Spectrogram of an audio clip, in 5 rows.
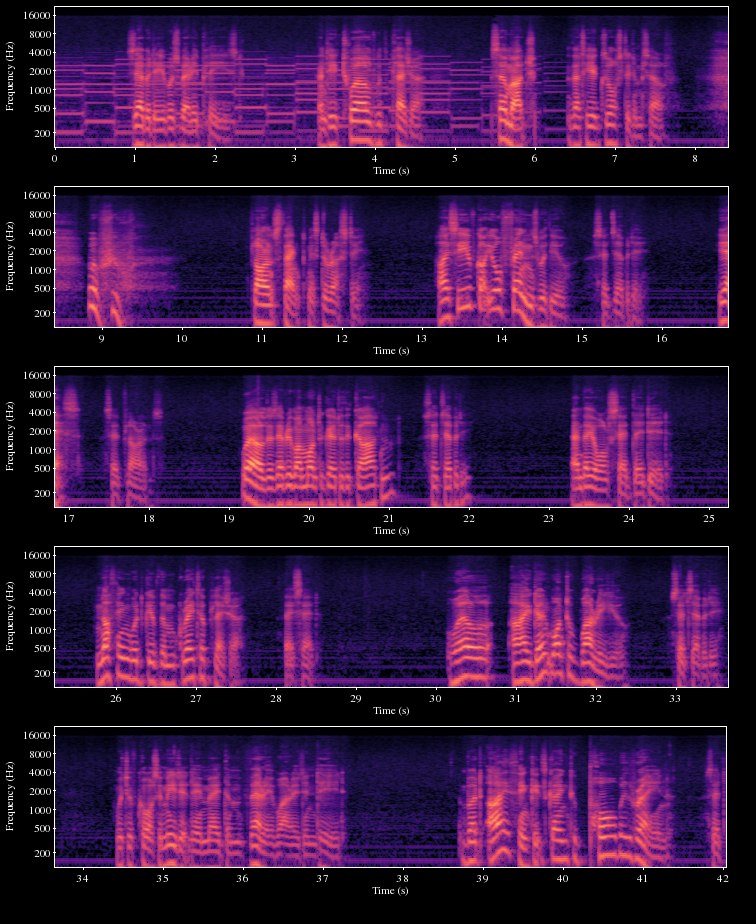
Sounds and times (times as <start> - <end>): Speech: 1.0 - 2.4, 3.3 - 4.7, 5.5 - 7.8, 8.8 - 9.5, 10.9 - 12.4, 13.2 - 15.9, 16.7 - 18.3, 19.2 - 22.1, 23.3 - 24.6, 25.8 - 28.6, 30.2 - 33.7, 34.4 - 37.4, 38.7 - 42.0.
